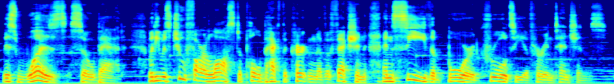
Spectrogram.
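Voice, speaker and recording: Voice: medium pitch, expressive, measured pace, a little mellow, breathy edge, faint music behind. A narrator reading a scripted, dramatic story for an audio drama.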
